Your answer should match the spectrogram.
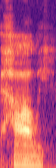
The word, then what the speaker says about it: Harley: saying the name right is it harley or hayley harley it's harley isn't it sorry if i butchered your name he got the text it's like harley harley okay cool oh my gosh yes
